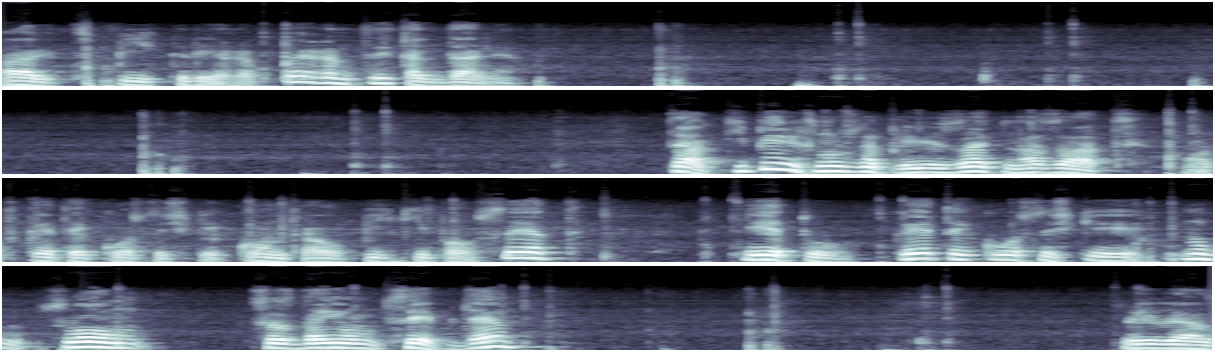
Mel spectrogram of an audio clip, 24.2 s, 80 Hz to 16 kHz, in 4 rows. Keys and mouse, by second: 0.4 alt+p, 2.0 click, 3.2 alt+p, 5.2 click, 6.7 alt+p, 10.2 click, 10.7 middle click, 12.0 shift+click, 13.3 ctrl+p, 14.8 middle click, 15.7 click, 16.6 shift+click, 17.7 ctrl+p, 20.7 shift+click, 21.9 ctrl+p, 23.7 click.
